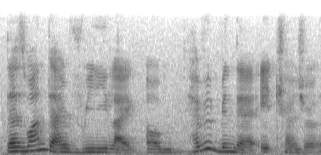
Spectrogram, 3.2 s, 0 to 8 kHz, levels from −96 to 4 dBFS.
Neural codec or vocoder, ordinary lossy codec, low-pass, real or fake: none; none; 7.2 kHz; real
